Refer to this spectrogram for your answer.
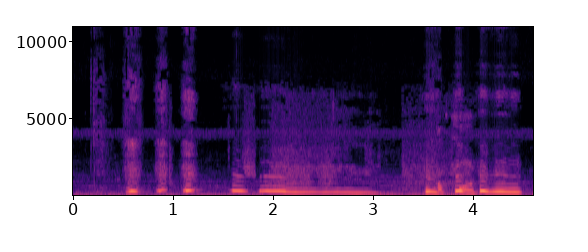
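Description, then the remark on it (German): Soft whimpering from below, heard on opening a door, in short, breathy bursts, a few quick whines, then a longer quavering moan that slides downward, followed by more brief whimpers. “Als du die Tür aufmachst, hörst du ein leises Wimmern von unten.”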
